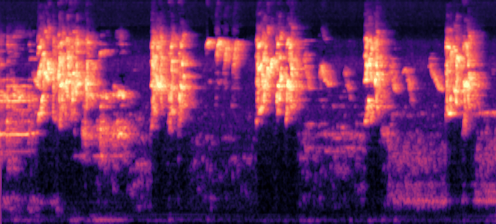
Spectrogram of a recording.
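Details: Ngekek-style lovebird song, or ngecor, in bursts: about six loud, harsh, high chattering phrases, each under a second, separated by short gaps.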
